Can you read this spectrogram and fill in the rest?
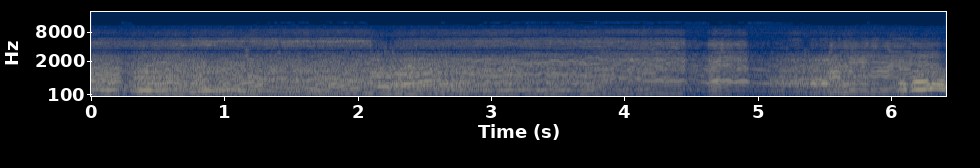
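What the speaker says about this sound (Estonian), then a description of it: "Praegu tundub küll, et mootorid töötavad laitmatult" Motocross motorcycle engines at a 1992 race in Tahula drone continuously, their pitch wavering up and down as the bikes rev and ease off, heard from a moderate distance with no talk over them.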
